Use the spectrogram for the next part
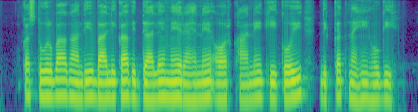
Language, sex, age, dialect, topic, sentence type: Hindi, male, 18-24, Garhwali, banking, statement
